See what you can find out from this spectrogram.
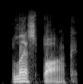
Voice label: "blesbok", American

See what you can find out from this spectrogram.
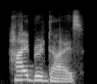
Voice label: "hybridize", Indian

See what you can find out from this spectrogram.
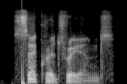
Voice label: "secant", British

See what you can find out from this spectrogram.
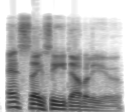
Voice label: "SACW", British

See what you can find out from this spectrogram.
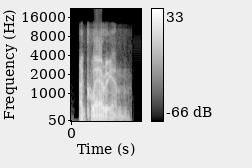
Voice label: "aquarium", British

